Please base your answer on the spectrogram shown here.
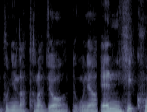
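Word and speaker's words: Henrique: 한 분이 나타나죠 누구냐 엔히크 왕자 영어로 발음하면 엔리코 왕자라고 그럽니다 엔히크 왕자가 항의 전문가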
